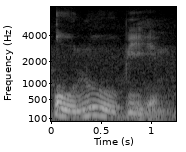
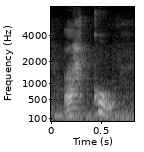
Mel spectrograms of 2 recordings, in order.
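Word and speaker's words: قلوبهم: Ketika saya membaca kata ala qulubihim, yang terlintas teman-teman laku. Alaku, laku, ala qulubihim. Tapi jangan laku, ala qulubihim, karena ini qaf ya, bukan kaf ya.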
